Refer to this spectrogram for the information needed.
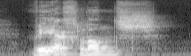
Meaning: glistening, glowing reflection; reflected shine or gleam
- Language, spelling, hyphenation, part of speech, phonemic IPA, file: Dutch, weerglans, weer‧glans, noun, /ˈʋeːr.ɣlɑns/, Nl-weerglans.ogg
